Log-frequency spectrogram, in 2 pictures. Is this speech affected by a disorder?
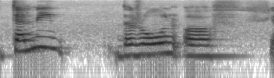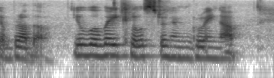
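No.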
